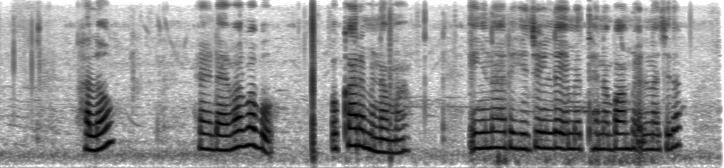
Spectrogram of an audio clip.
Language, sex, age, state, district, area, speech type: Santali, female, 18-30, West Bengal, Purulia, rural, spontaneous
